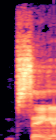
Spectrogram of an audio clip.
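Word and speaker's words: Singh: like a Chinese name it should be sing as in s i n g h she's Indian I don't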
